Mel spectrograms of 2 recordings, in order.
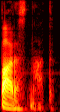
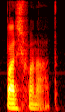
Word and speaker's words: पार्श्वनाथ: King अश्वसेना जो था, ही वॉज the father of पारसनाथ, ठीक है, या परशुनाथ, फादर ऑफ, देखो प्रोनाउंसिएशन मेरी थोड़ी है क्योंकि ये बहुत टफ हिंदी वर्ड्स है, दैट इज पार्श्वनाथ, पार्श्वनाथ।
